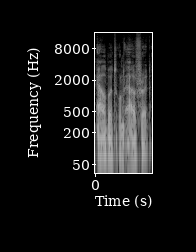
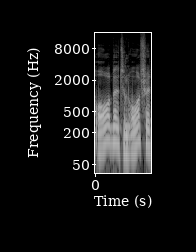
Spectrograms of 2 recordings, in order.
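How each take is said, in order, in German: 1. Die Namen werden auf Englisch ausgesprochen. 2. Die Namen werden auf Deutsch ausgesprochen. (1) "In England sagt man Albert und Alfred" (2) "Wenn wir der Ansicht sind, die werden Albert und Alfred ausgesprochen"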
